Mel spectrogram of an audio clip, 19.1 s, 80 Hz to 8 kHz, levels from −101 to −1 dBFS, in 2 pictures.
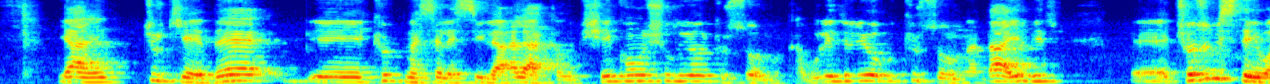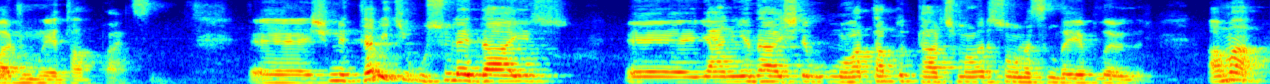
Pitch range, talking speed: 150-200 Hz, 135 wpm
